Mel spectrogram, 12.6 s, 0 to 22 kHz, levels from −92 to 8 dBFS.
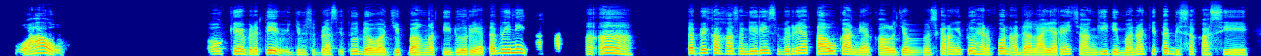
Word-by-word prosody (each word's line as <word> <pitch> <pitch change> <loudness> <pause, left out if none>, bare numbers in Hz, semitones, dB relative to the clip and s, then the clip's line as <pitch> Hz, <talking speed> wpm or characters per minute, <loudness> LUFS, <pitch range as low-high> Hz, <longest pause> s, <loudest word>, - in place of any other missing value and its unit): Wow. - - +3 1.4
Oke 180 +2 -3
berarti 155 +6 +3 0.2
jam 145 - -4
11.00 140 0 -4
itu 175 0 -3
udah 135 -5 +3
wajib 130 +1 -3
banget 130 0 +1
tidur 140 -1 -1
ya? 115 0 0
Tapi 235 +9 +3
ini 255 -2 +3
Kakak 165 - -9 0.3
heeh, 205 +5 +3 0.7
tapi 200 +4 +2
Kakak 185 -5 +1
sendiri 180 +4 0
sebenarnya 185 +2 -1
tahu 185 -3 +3
kan 165 -4 +3
ya 125 - 0
kalo 135 0 +1
jaman 130 -1 -2
sekarang 155 0 -1
itu 190 +4 -1
handphone 165 +2 0
ada 135 -1 +2
layarnya 130 +5 +1
canggih 140 +5 -2
di 150 - +1
mana 135 +4 0
kita 170 +2 -1
bisa 155 -2 -5
kasih 140 0 -3
155 Hz, 165 wpm, -24 LUFS, 135-180 Hz, 1.4 s, Wow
